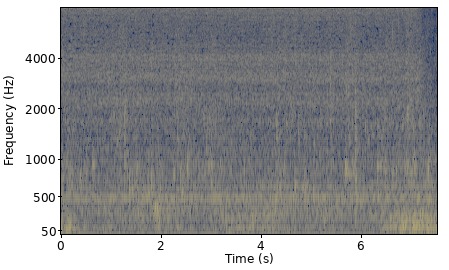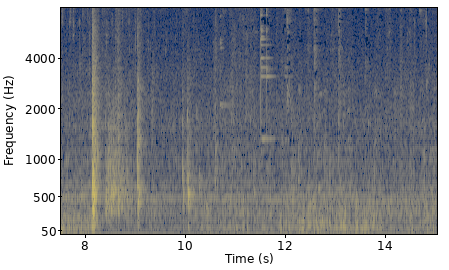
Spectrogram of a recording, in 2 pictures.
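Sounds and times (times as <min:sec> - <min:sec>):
rain dripping: 0:00.0 - 0:08.2.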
